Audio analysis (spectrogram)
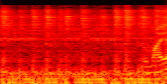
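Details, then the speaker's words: Yamaha RX-King two-stroke after heat-expanding and pressing the worn piston: idle still carries a fast rattling piston-slap knock, quieter than before the fix, from a loose piston in a worn bore. "suaranya Udah gak sedikit berubah agak mengecil sebelum kita mainkan kita presiden pistonnya bunyi motor ini saat Diam sangat kasar sekali ken ken ken ken ken center banyak sekali suara suaranya"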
